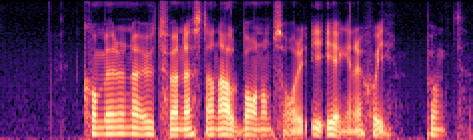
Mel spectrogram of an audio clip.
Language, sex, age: Swedish, male, 25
